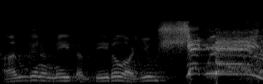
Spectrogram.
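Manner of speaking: inner excitement bursting into a shriek; inner freakout. Retold or imitated. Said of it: "on the inside".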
